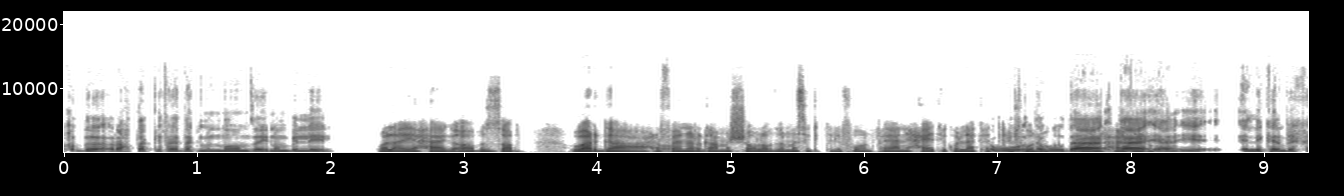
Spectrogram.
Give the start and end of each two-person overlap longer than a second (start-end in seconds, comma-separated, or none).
6.9-8.2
